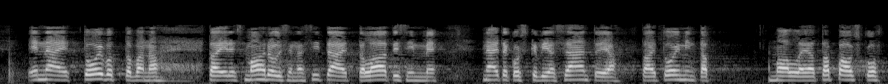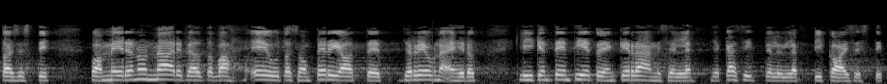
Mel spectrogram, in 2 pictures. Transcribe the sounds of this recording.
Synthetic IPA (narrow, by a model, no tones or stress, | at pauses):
enˑæet̪o̞iʋot̪ːɑʋɑnɑt̪ɑjeɾe̞smɑhdo̞lːisenɑsit̪æet̪ːælɑːt̪isimːe | næjt̪æko̞skeʋiɑsæːnt̪øjæt̪ɑit̪o̞imint̪ɑ | mɑlːɑjɑt̪ɑpɑusko̞ht̪ɑise̞st̪i | ʋɑːmmejdænonmæːɾit̪elt̪æʋɑeːuːt̪ɑsompe̞ɾiɑːt̪ːe̞ːt̪jɑre̞unɑehdot̪ | liːkent̪e̞ːnt̪iet̪oje̞ŋke̞ræːmiselːejɑkæsit̪ːelylːepːikɑisest̪i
